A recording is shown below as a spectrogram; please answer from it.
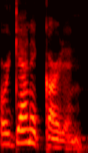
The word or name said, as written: organic garden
